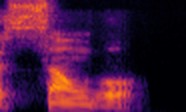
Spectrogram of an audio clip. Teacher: And it is so it is not u or u, it is just denoting this nasalization before sound v or v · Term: nasalization of anusvara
